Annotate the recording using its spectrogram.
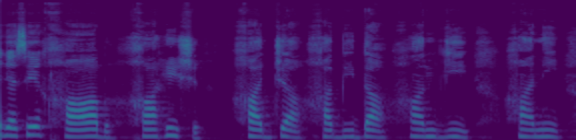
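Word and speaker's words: ख़्वाब: यानी कि यहाँ पर वाव लिखने में तो आ रहा है लेकिन वाव पढ़ने में नहीं आ रहा। मसलन ख्वाब, ख्वाहिश, ख्वाजा, खबीदा, खानगी, खानी, खार वगैरह, ये क्या है।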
